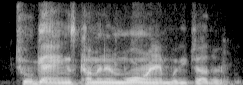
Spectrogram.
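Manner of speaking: ordinary talk, nothing marked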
